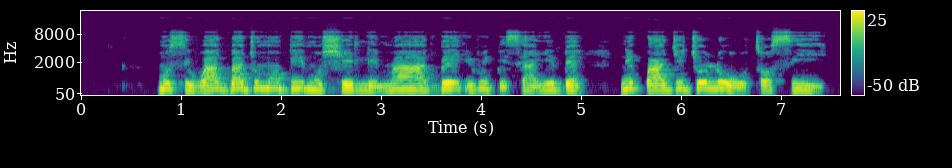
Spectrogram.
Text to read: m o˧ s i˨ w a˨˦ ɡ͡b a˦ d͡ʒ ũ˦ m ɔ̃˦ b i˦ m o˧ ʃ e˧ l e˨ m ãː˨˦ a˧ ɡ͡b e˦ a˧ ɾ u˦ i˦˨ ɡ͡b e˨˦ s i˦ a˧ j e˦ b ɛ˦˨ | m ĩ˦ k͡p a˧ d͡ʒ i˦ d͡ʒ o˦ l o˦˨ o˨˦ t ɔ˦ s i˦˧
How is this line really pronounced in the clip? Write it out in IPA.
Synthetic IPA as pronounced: m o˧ s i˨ w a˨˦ ɡ͡b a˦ d͡ʒ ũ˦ m ɔ̃˦ b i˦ m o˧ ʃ e˧ l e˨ m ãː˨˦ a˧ ɡ͡b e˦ i˧ ɾ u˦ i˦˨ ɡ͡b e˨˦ s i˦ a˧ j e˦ b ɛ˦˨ | n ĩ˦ k͡p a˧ d͡ʒ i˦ d͡ʒ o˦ l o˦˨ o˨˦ t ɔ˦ s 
